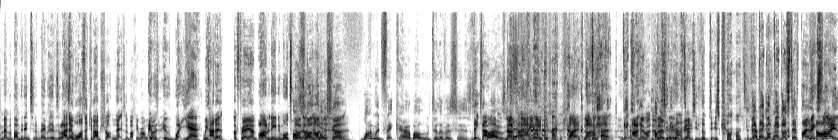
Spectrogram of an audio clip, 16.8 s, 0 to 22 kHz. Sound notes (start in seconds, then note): 10.0 group laughs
